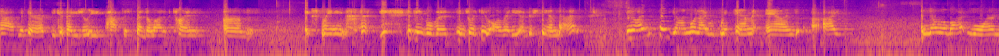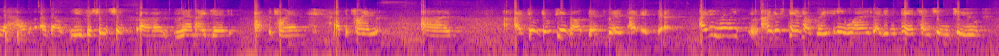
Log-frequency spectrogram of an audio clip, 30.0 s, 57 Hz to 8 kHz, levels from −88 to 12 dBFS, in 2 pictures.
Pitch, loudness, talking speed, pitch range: 210 Hz, -10 LUFS, 155 wpm, 185-290 Hz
